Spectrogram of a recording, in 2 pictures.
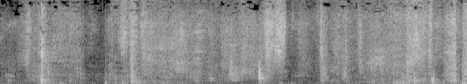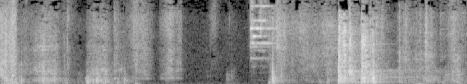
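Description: Irregular clanks, knocks and scrapes of steel parts under a Craftsman riding mower, worked by hand while the deck belt is slipped back off to fit a deck part. The loudest clatter comes about eight seconds in.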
